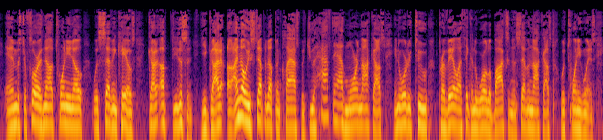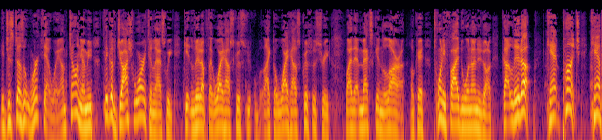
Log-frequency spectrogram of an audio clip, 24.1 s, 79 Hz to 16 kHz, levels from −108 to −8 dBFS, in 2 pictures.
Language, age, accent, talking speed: English, 50-69, American, 220 wpm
